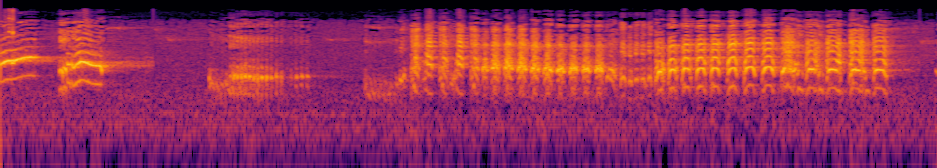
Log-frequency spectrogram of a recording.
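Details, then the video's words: Bird-of-paradise from Papua, the Aru Islands and Maluku: a few loud slurred notes, then a long fast series of buzzy, harmonic-rich pulsed notes at about two per second, repeated in steady bursts with brief pauses. "KICAU MASTER BURUNG CENDRAWASIH"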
